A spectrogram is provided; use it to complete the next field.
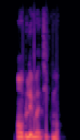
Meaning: emblematically
- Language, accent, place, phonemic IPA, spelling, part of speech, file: French, France, Lyon, /ɑ̃.ble.ma.tik.mɑ̃/, emblématiquement, adverb, LL-Q150 (fra)-emblématiquement.wav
